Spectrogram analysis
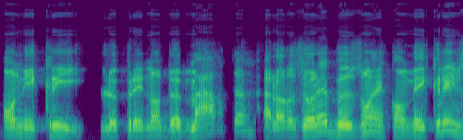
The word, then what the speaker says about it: Marthe: écrire le prénom de Marthe, que j'écrive juste comme j'ai entendu, M-A-R-T-E, non. Il ne faut pas que je méprise ou que je saute le H muet qui est là.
